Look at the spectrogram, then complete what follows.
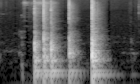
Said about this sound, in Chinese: OK，是一个敲击声。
